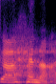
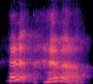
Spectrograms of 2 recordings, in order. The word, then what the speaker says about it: Haena: It's Henna. It's my Korean name. Henna. Henna, and you say it almost like henna tattoos, yeah.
